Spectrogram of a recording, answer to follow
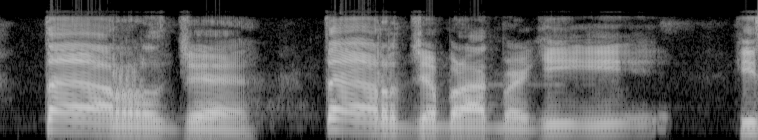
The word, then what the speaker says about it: Terje: But we double check with Terje and he said the J is pronounced as J. So it's Terje.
